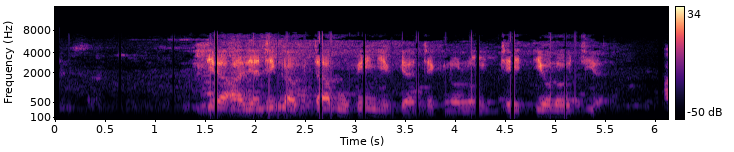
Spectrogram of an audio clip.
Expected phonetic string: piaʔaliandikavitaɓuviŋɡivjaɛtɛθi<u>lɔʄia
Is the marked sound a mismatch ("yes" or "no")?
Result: yes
